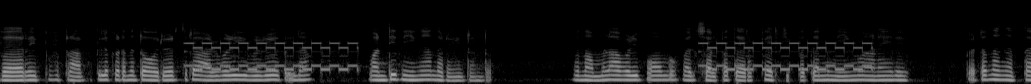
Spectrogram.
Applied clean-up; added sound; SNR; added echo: none; Doorbell; 10 dB; none.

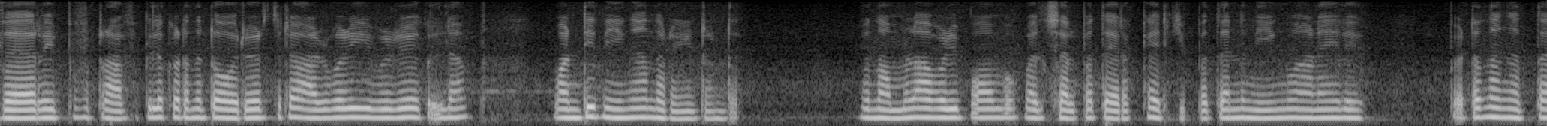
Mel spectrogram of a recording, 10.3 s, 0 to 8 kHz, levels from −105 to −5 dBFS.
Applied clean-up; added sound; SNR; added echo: none; none; none; none.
